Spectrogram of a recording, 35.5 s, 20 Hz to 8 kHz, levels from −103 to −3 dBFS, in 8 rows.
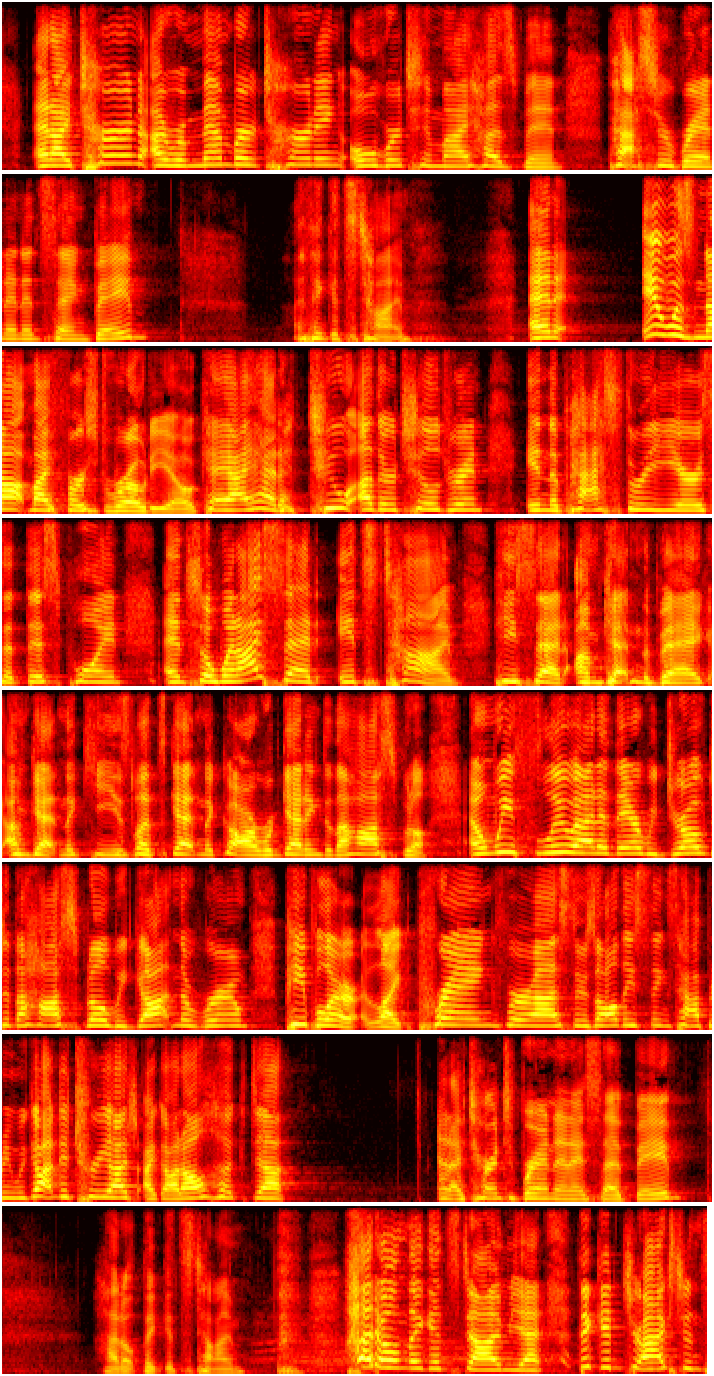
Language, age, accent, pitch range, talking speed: English, 30-49, American, 230-285 Hz, 210 wpm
